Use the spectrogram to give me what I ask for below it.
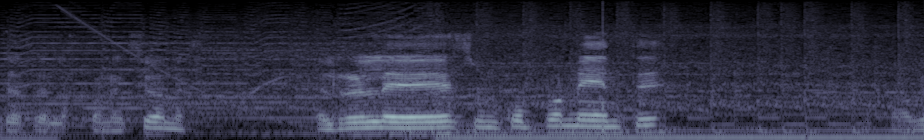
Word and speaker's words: relé: Ahí tenemos nuestra protoboard y los relés los podemos ver si lo buscamos aquí. Relay, ahí tenemos. No sale con relay, solo sale con relé. Se escribe R-E-L-E, pero la E tiene acento, la última.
